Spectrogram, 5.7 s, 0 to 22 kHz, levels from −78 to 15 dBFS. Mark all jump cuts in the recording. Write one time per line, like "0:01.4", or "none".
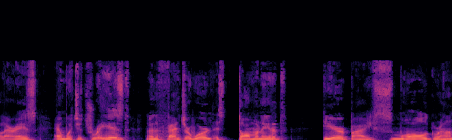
0:01.7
